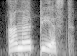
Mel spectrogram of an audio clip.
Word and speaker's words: анапест: Анапест. Ударение на последний.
